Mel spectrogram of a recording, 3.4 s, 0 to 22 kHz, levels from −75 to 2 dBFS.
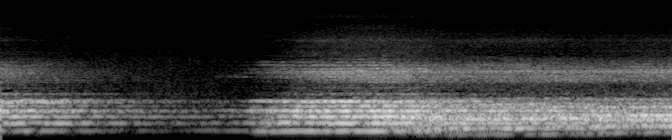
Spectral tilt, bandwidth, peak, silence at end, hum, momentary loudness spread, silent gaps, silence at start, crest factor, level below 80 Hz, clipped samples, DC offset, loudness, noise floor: -5.5 dB/octave; 14.5 kHz; 0 dBFS; 0 s; none; 18 LU; none; 0 s; 16 dB; -78 dBFS; under 0.1%; under 0.1%; -15 LUFS; -39 dBFS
